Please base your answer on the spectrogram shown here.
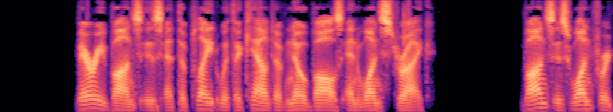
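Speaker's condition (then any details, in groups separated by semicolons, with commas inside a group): No condition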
